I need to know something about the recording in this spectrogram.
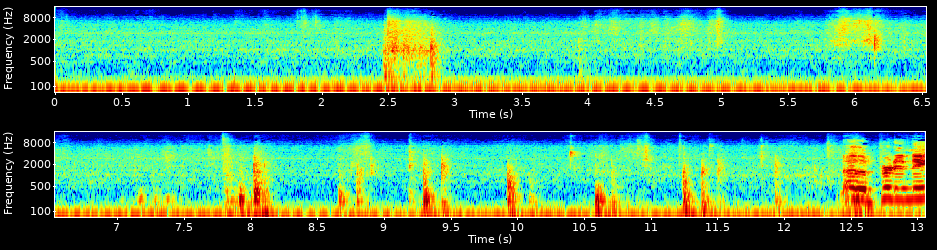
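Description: Objects are moved about with light knocks and rustles.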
